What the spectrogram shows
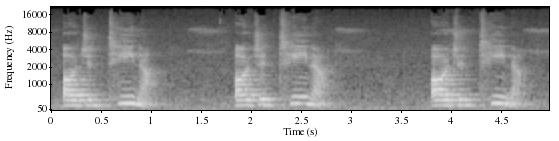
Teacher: There are total four syllables, Argentina, and the stress is on the third syllable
